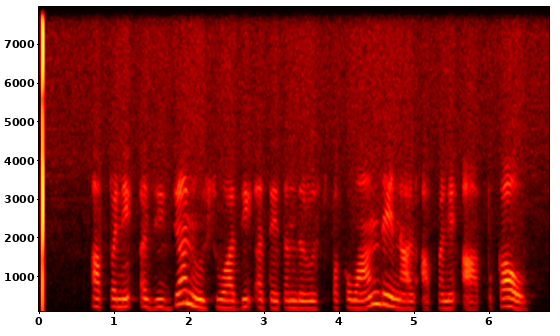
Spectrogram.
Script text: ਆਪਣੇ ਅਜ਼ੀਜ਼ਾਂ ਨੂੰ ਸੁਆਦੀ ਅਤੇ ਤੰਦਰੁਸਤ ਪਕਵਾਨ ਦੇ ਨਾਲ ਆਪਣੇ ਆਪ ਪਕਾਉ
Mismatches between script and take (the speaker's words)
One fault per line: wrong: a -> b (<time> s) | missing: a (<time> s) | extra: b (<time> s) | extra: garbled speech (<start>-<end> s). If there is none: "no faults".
no faults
